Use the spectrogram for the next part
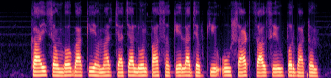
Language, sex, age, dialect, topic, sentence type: Bhojpuri, female, 18-24, Western, banking, statement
